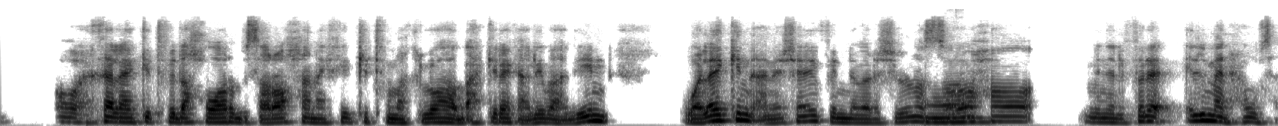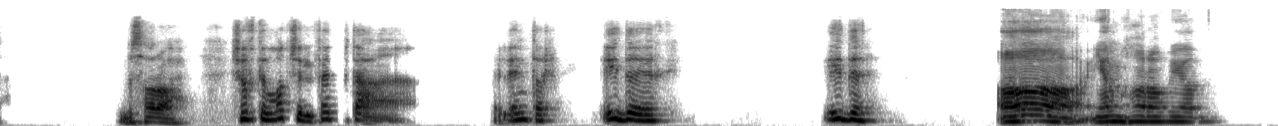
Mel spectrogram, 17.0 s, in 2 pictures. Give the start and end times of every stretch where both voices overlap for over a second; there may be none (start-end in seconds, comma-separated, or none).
none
